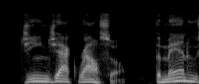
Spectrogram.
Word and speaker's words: Rousseau: Which is exactly why Jean-Jacques Rousseau, pronounced Rousseau, is one of the hardest thinkers in this whole series to summarize fairly.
